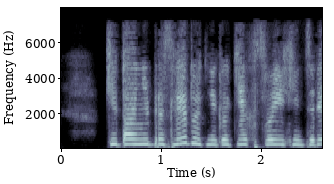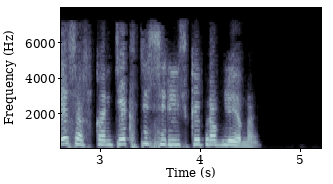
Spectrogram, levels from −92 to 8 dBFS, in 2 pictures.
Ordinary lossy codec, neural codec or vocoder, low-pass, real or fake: MP3, 48 kbps; codec, 44.1 kHz, 2.6 kbps, SNAC; 7.2 kHz; fake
